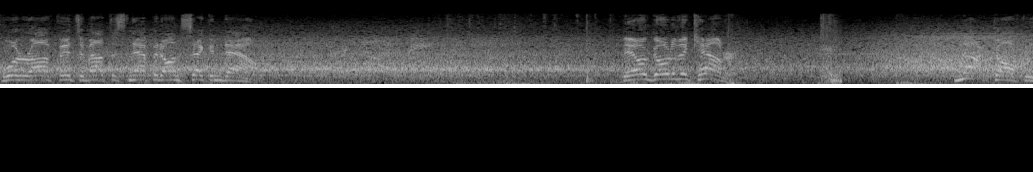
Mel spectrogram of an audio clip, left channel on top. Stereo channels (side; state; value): right; silent; digital silence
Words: offense, about to snap it on second down. They'll go to the counter. Knocked off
